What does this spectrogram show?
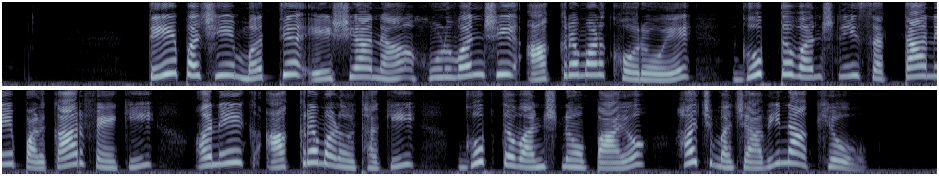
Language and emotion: Gujarati, neutral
